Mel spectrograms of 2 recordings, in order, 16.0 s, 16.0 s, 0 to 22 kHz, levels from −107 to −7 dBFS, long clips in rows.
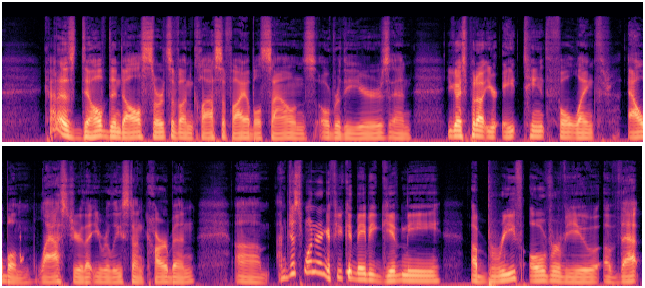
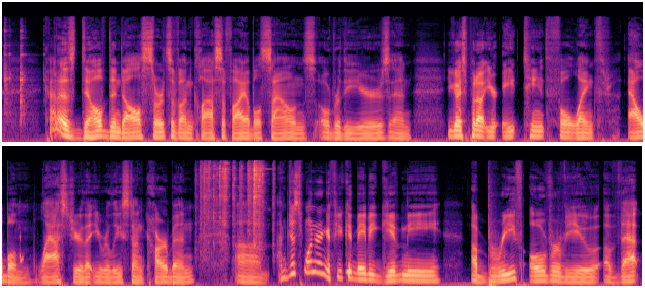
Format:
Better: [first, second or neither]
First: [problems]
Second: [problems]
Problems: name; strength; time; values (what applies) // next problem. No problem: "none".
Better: first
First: none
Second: clattering dishes; faint; at the start; peak 15 dB below the speech // clattering dishes; noticeable; at 11 s; peak 1 dB below the speech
